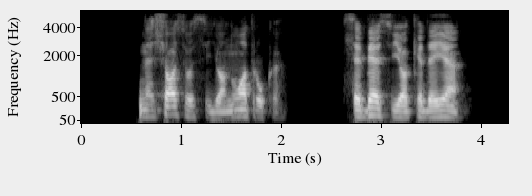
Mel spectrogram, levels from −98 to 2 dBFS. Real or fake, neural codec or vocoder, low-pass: real; none; 5.4 kHz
